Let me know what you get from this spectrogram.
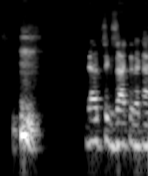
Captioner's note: clears throat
